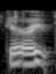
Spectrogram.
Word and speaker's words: Gerry: Gary, G-E-R-R-Y, but pronounced Gary, my mate, has done that.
